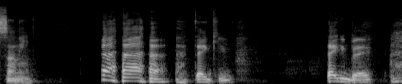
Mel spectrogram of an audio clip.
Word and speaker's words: Suni: We were like, without Simone, it's pronounced Sunny. My bad. Shorty just texted me. She says pronounced Sunny. Thank you. Thank you, babe. Sunny Lee has brought home the gold.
